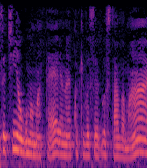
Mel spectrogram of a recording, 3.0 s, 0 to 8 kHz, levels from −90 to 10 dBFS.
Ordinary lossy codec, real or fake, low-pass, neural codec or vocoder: none; real; 7.2 kHz; none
